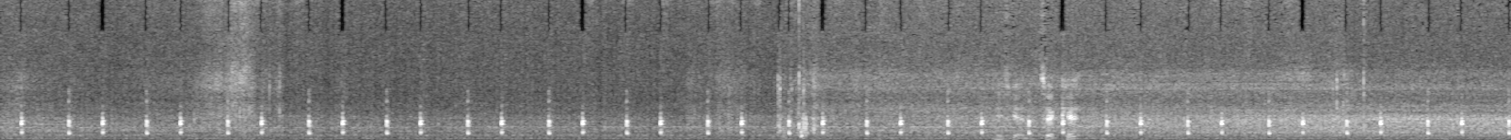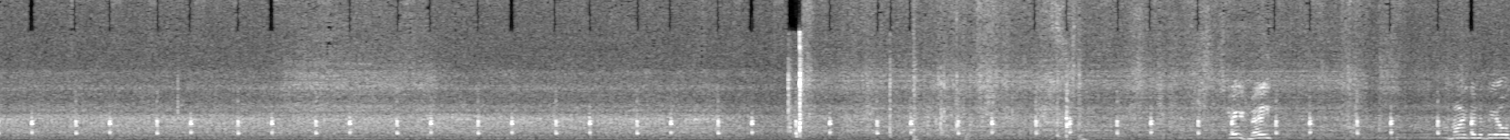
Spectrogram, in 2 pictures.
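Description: A lorry cab's indicator flasher ticking steadily, about two to three clicks a second, over the hum of the idling diesel engine. One sharper click comes about three-quarters of the way through.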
